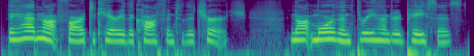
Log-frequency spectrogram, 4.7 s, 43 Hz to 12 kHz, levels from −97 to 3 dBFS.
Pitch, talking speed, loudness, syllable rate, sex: 205 Hz, 215 wpm, -18 LUFS, 5.2 syllables/s, female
